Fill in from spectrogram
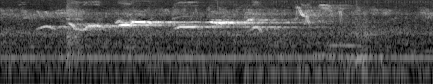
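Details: Spring morning song of a Eurasian blackbird perched at the very top of a pine under a window, early between five and seven. A single rich, fluted phrase with sliding whistles and a brief squeaky ending; steady low hum behind.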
